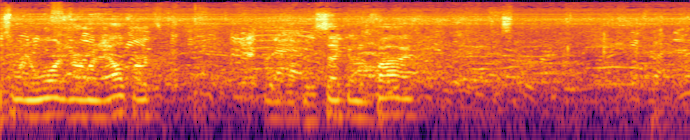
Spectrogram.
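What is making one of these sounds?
A crowd murmurs and calls out from the stands in the distance.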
